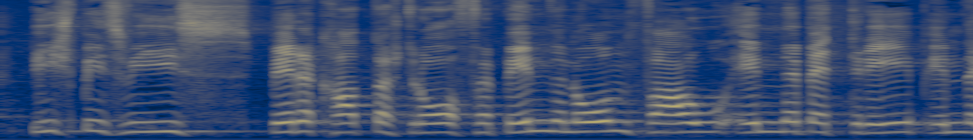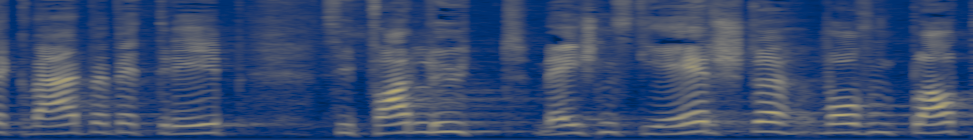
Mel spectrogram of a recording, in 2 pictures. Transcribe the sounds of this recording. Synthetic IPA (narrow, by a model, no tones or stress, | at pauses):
b̥iːʃpilsʋiːsb̥ɪɾəkʰɑt̪ɑʃtɾoːfəb̥ɪmnənʊnfɑlɪmnəbɛt̪ɾɪːb̥ɪmnəkʋæɾbebɛt̪ɾɪːb̥ | sipfɑɾlytmɛɪʃtn̩sd̥iɛːɾʃtəʋoʊfmplɑt͡s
